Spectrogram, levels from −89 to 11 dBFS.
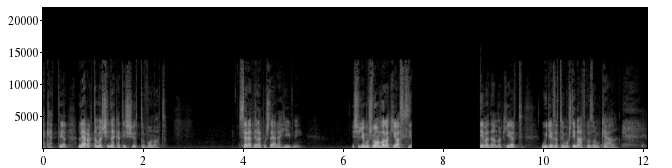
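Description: At 7.36 s, right after "most van valaki az", the speech stops dead in a rebuffering stall, sitting silent until 8.75 s and then picking up with "akiért úgy érzed hogy". Unlike a dropout, nothing is skipped; playback simply paused about 1.38 s waiting for data.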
